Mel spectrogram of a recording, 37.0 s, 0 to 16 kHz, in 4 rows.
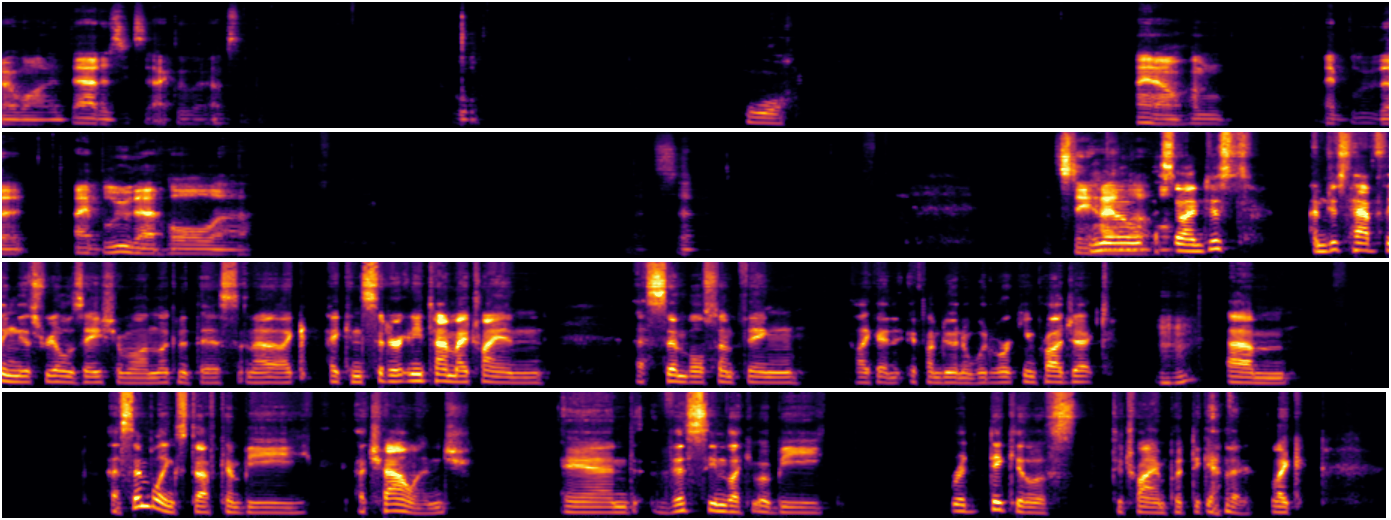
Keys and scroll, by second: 5.4 l, 7.1 space, 9.6 l, 12.0 Up, 18.7 Up, 25.3 Up, 33.5 shift+l.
